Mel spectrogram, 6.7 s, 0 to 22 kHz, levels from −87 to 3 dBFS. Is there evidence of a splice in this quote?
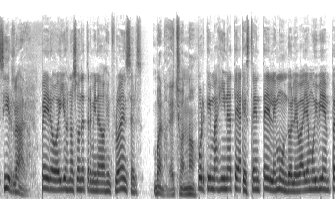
yes; 2 cuts; at 4.8 s, 5.5 s

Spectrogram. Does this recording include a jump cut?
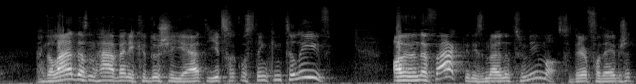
no; 0 cuts

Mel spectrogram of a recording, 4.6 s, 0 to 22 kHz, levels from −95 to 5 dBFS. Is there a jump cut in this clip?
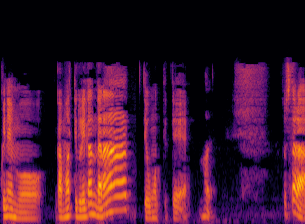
yes; 2 cuts; at 2.0 s, 2.9 s

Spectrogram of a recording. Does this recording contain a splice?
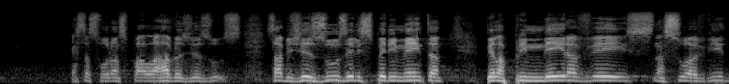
no; 0 cuts

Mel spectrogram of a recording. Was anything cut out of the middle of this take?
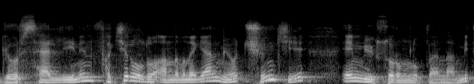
yes; 1 cut; at 3.4 s

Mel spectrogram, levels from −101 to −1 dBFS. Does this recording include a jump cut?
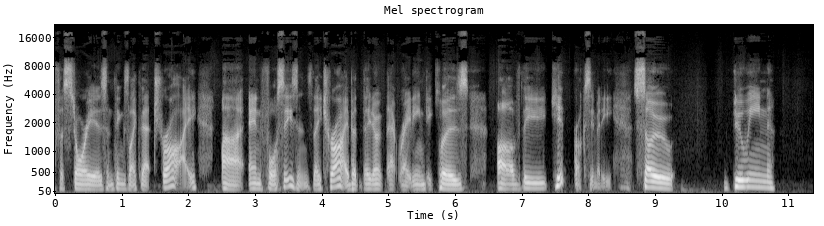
yes; 2 cuts; at 4.6 s, 4.9 s

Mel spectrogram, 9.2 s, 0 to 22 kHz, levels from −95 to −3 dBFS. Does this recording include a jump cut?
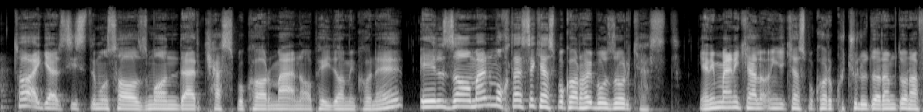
yes; 2 cuts; at 4.1 s, 6.9 s

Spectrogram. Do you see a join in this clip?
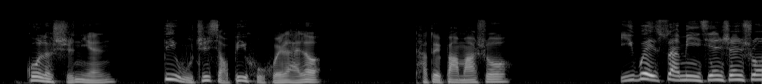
no; 0 cuts

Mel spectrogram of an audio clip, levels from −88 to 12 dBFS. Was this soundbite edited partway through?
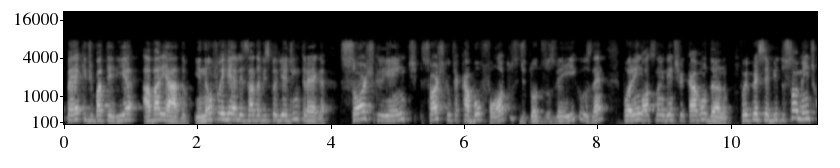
yes; 6 cuts; at 1.9 s, 4.6 s, 5.8 s, 6.3 s, 8.6 s, 10.1 s

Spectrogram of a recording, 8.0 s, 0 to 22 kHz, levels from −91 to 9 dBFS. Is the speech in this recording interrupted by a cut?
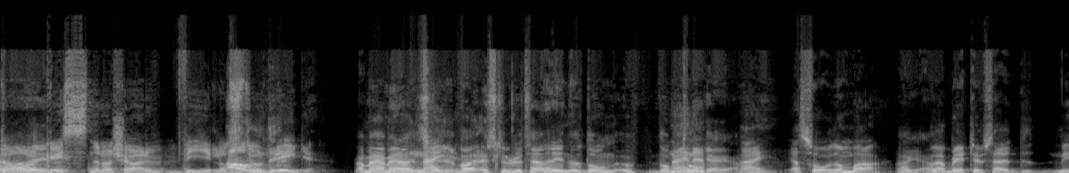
yes; 1 cut; at 5.3 s

